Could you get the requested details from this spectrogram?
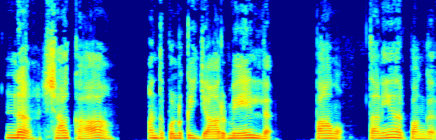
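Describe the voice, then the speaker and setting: A man's voice: medium pitch, fairly even intonation, moderate pace, darkish tone, no echo, studio quality, natural voice. A man voicing a hot-tempered young man who mocks and threatens a crook, with a Kanyakumari Tamil accent, in a cartoon. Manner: threatening, mocking.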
